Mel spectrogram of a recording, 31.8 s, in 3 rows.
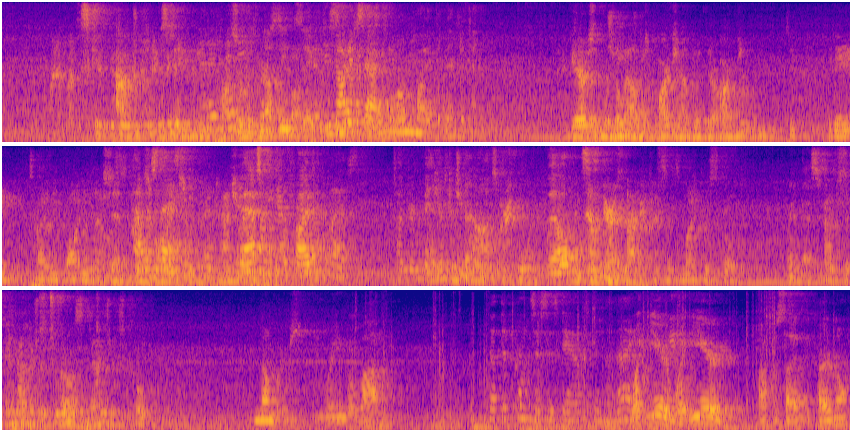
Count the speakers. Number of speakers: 7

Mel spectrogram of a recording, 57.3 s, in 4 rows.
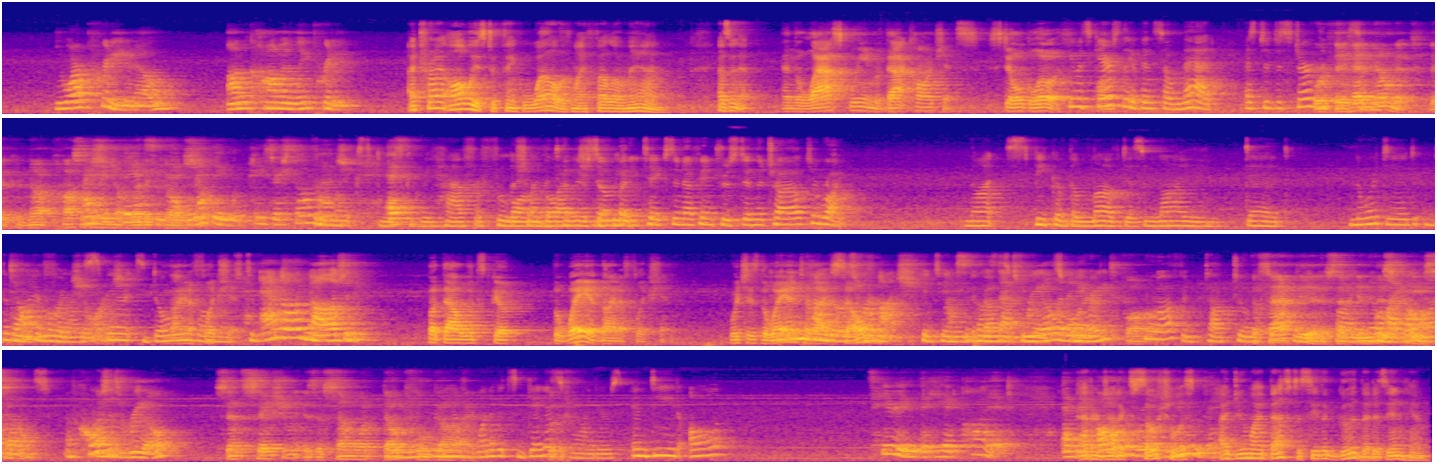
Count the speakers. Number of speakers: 8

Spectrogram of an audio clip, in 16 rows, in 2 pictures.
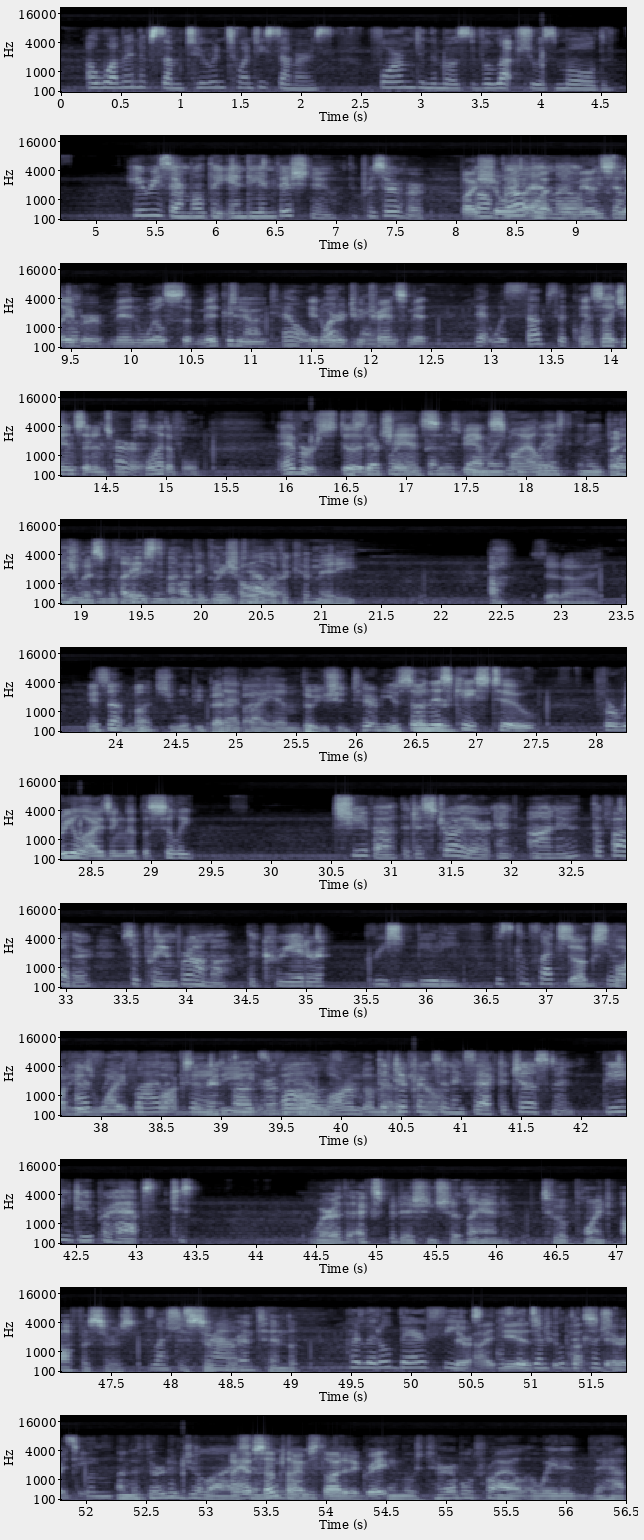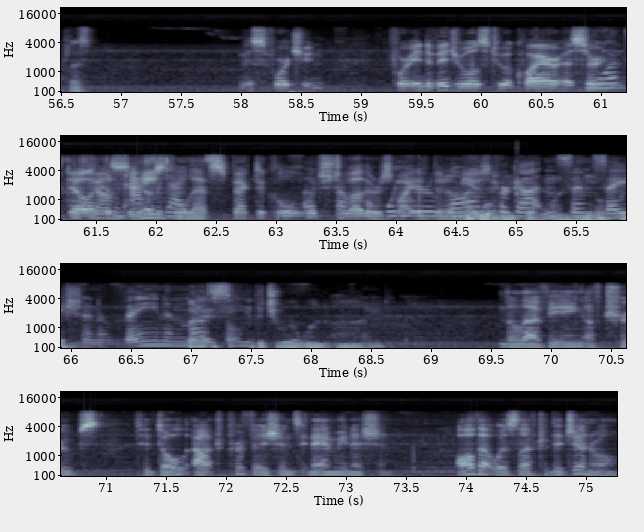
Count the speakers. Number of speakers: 8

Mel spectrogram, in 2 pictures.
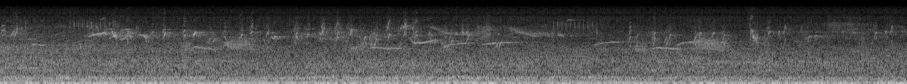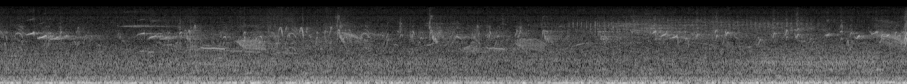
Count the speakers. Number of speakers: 0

